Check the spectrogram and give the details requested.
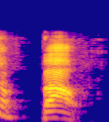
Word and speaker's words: about: For example, it's about. Here, the first syllable is weak, and the second syllable bout is strong and stress.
